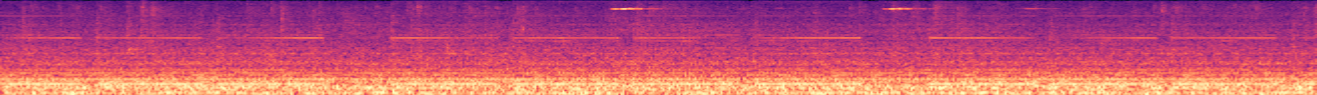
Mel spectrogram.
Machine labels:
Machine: slide rail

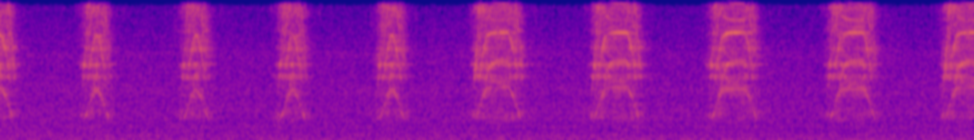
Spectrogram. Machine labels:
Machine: slide rail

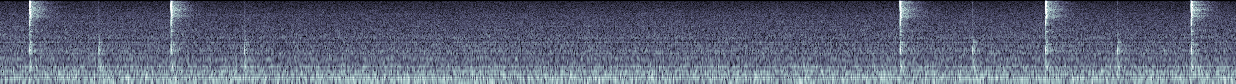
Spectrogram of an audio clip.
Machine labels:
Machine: valve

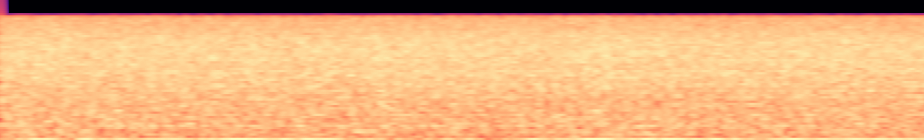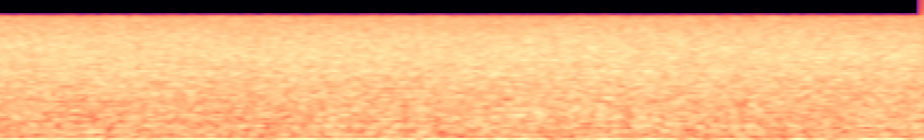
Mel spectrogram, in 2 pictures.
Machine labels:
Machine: fan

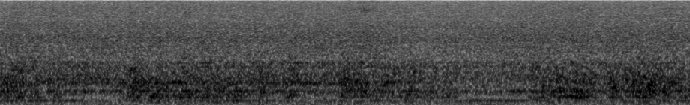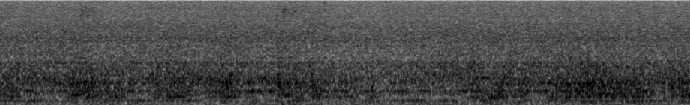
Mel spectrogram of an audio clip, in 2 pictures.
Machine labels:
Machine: pump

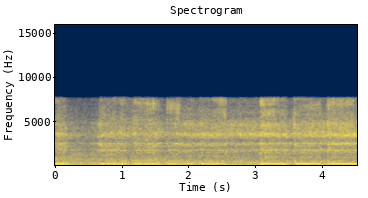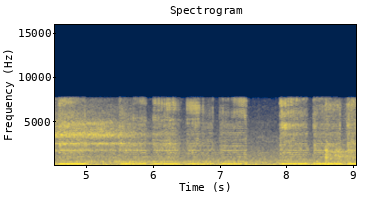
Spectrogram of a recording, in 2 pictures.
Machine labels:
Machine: slide rail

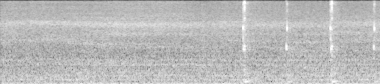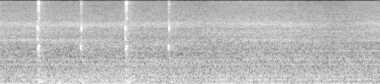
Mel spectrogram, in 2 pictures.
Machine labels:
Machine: valve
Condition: normal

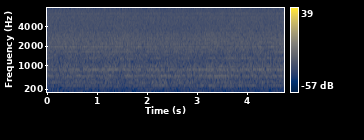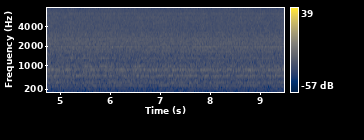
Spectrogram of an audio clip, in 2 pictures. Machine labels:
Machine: fan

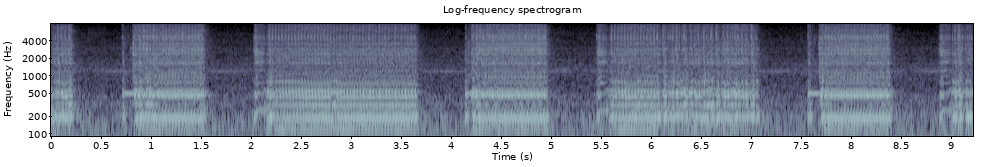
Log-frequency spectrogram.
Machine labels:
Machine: slide rail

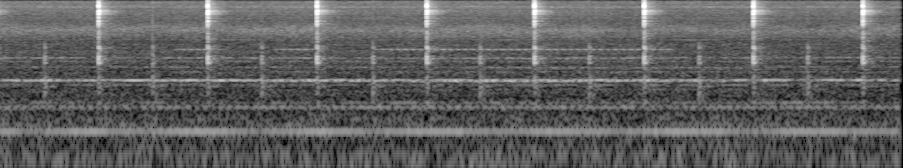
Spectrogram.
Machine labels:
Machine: valve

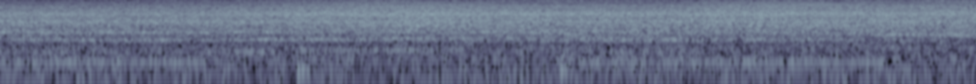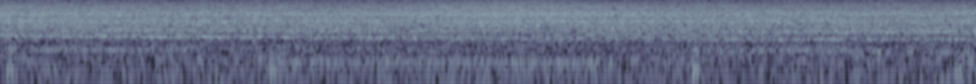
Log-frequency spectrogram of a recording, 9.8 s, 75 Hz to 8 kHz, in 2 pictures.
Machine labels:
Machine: slide rail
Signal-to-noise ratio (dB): -6 dB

